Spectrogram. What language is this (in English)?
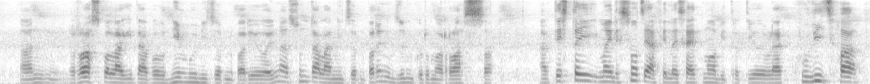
Nepali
